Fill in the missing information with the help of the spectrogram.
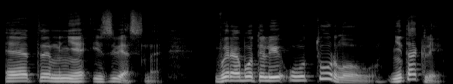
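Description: A man's voice: fairly high pitch, sing-song, unhurried, darkish tone, pitched above the performer's own voice. A man voicing a brusque older male official who speaks curtly and demandingly, as an audiobook character. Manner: curt and demanding.

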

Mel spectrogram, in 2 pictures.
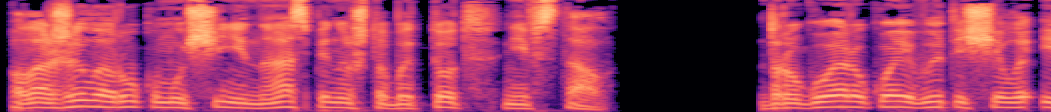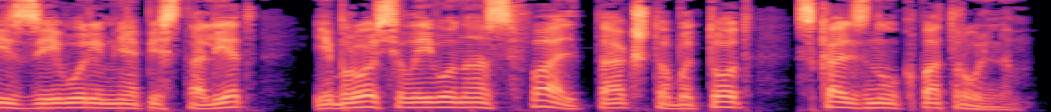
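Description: Male audiobook narrator, mid pitch, dry close studio sound, steady. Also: moderate pace, dry recording. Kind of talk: scripted narration.

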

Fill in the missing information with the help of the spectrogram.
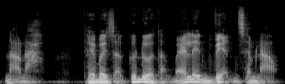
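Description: A man voicing a blunt older village elder who barks orders in a gruff way in an audio story. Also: rumbling low, very animated, quick pace, darkish tone, voice pushed down, heavily acted.

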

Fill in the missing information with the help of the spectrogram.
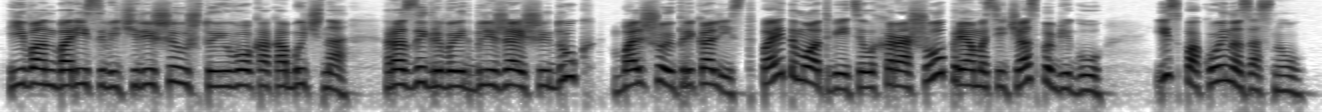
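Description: A woman reading the part of a businesslike man reporting findings in a crisp, precise way. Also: on the high side, moderate pace, a bit bright, no room sound, studio quality, natural voice. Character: businesslike male security officer, calm and precise.

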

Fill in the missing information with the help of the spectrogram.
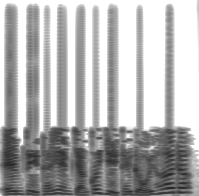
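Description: A bubbly, teasing young woman, put on by a female storyteller in an audiobook, raised high and chirpy with a coaxing, affectionate lilt. The recording is dull and lo-fi, close and completely dry. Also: big pitch swings, quick pace, no echo.

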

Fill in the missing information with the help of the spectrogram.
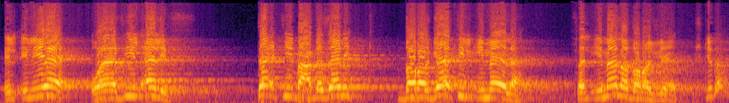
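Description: High, bright Egyptian sheikh teaching. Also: male voice, animated, brisk. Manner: explains, asks the class questions, repeats words to demonstrate pronunciation. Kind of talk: classroom lecture on Quranic sciences. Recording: echoey hall, long reverb.

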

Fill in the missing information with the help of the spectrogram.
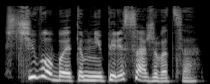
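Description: A woman's voice: medium pitch, big pitch swings, fast talker, darkish tone, no echo, clean studio sound. Woman voicing a snide little bald male tutor. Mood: sneering. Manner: grumbling, snide, sneering. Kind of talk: audiobook character reading.

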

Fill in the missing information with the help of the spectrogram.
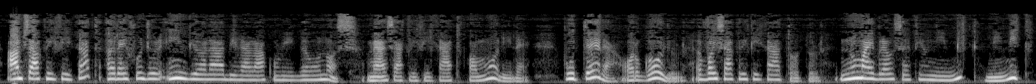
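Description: A woman reading as a brooding gentleman thief. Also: medium pitch, husky, lightly acted. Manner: earnest, brooding, heartfelt. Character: gentleman thief, man, middle-aged, passionate and anxious.

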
